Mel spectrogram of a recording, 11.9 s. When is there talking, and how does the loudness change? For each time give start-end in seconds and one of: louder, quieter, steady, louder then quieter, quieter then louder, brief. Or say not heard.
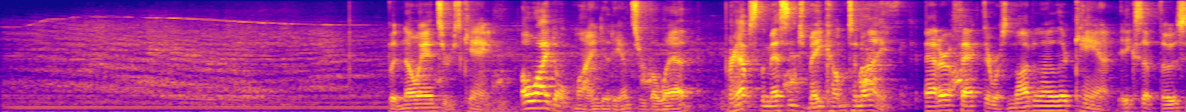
3.4-11.8 steady.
